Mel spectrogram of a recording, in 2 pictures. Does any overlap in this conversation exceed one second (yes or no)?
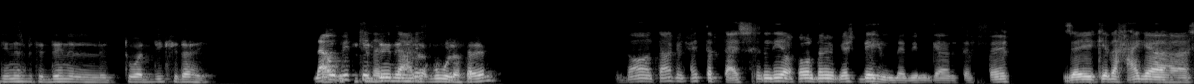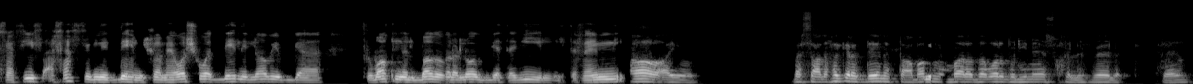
yes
